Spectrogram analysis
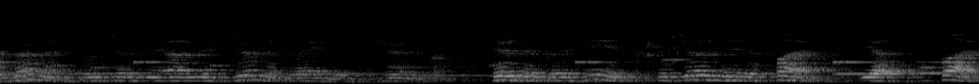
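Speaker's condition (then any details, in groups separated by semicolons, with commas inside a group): ALS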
